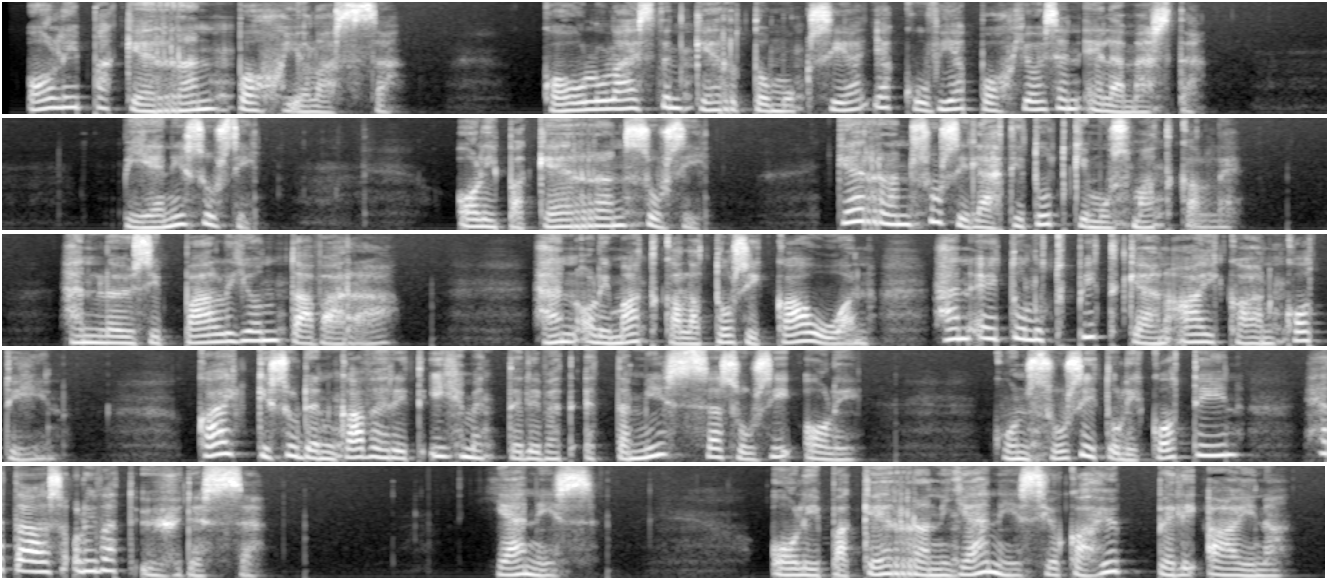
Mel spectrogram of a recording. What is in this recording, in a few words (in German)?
finnisch erzaehlung; sprecher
